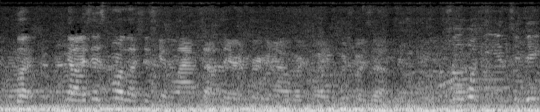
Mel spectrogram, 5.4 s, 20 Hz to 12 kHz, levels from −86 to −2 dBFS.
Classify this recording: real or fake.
real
